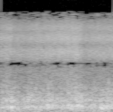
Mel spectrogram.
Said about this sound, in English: You hear that thunder? That was lightning. I thought that thunder.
